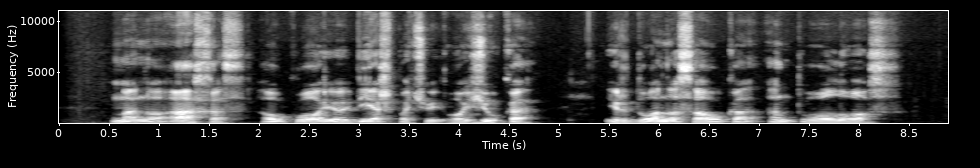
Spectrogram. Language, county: Lithuanian, Vilnius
